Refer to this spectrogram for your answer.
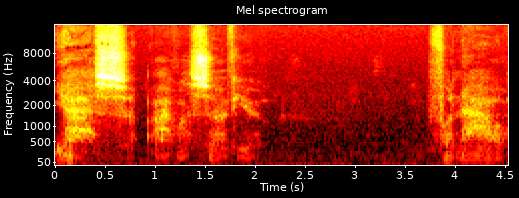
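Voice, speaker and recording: Whispering, a man performs a put-on character voice. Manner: eerie.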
